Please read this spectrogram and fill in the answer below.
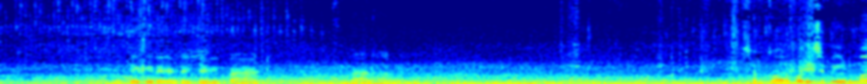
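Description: Diesel pump running while a truck's fuel tank is filled, a steady low hum.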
